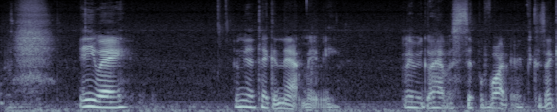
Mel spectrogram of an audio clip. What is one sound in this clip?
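A young woman talks softly and playfully, close by.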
